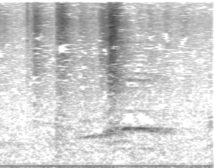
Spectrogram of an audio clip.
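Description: Felt-tip marker writing on a whiteboard: a few short scratchy strokes and a brief rising squeak about a second in.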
